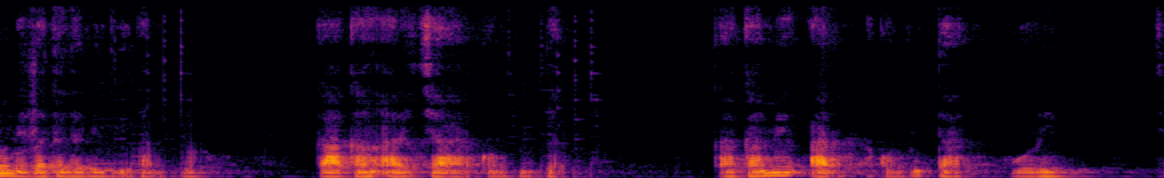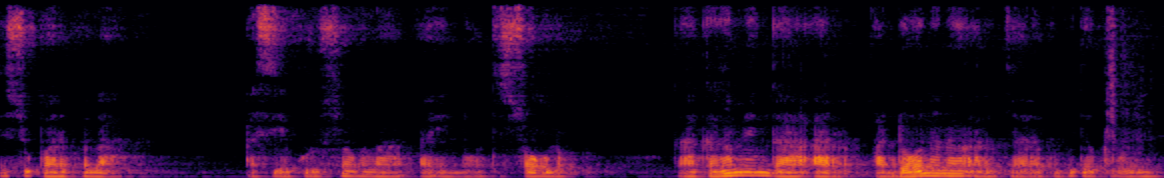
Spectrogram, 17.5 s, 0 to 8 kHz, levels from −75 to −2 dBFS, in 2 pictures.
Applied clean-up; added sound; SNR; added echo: neural separator model SepFormer DNS4.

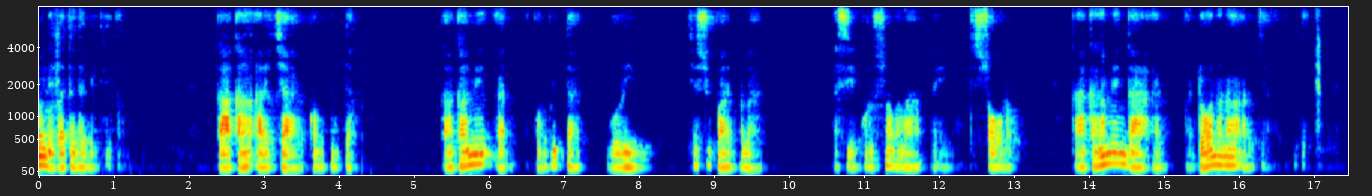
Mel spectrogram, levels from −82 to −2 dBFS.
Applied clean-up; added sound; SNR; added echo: neural mask model DeepFilterNet 3.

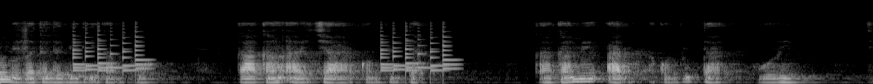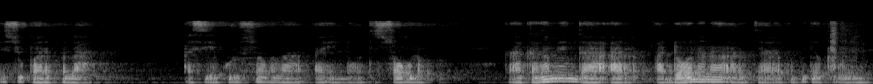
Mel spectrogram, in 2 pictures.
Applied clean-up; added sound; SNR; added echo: none; Ringtone / Keyboard (musical); 4 dB; reverberation time 1.3 s.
